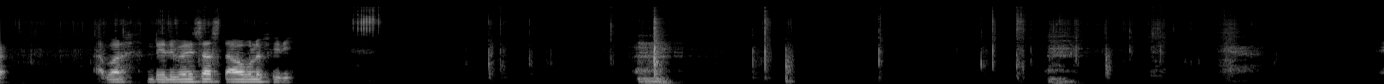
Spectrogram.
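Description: Plastic wrap crinkles and rustles in hands.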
